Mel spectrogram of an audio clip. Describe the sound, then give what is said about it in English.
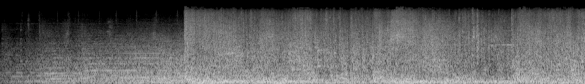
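Dynamite blast blowing up a wall near a barge on the water: a loud, rumbling roar is already under way when a sudden, heavier boom hits at about two seconds. The boom swells into a sustained, thundering wash of noise. “as the wall blows up.”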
